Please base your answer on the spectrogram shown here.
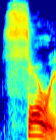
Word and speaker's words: sorry: It should be sorry with its O sound. I've talked about this before. It's very particular to received pronunciation.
